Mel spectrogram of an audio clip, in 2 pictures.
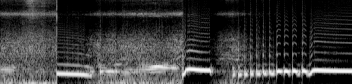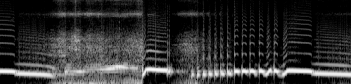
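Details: Barbary dove (puter) singing vigorously: loud, tonal cooing phrases that slide down then level out, repeated in two similar bouts with brief breaks and a few clicking, rustling sounds between.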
